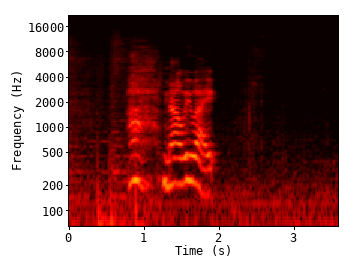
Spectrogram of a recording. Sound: sighs

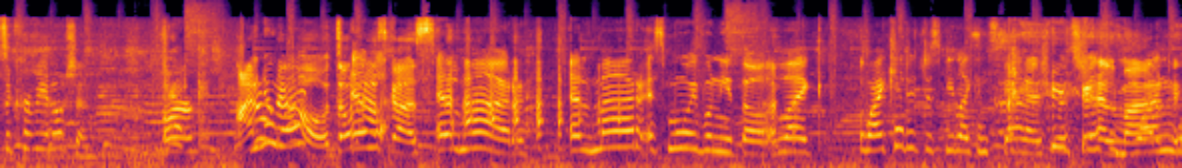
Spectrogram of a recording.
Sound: laughter

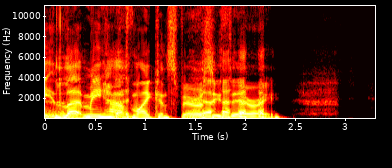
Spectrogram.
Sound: laughs

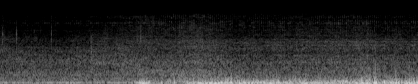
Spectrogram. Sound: chains whirring

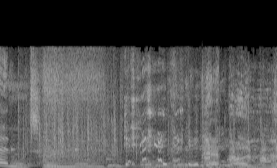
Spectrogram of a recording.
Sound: blows

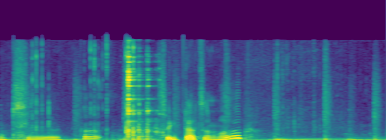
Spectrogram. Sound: metal clinking; soft music

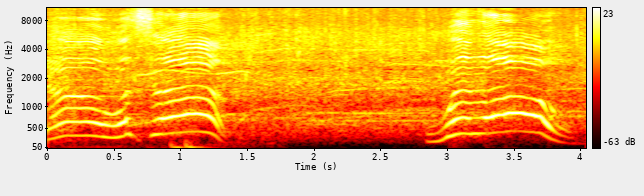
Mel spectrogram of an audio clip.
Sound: audience applauds

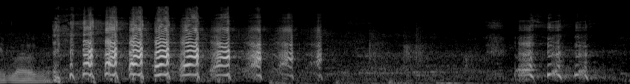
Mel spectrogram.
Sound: laughter

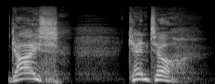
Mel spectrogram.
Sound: deep Breath

